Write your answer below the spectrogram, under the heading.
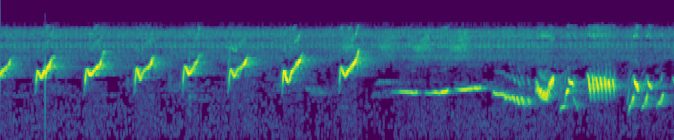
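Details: White-rumped shama from Aceh repeating a sharp upward-sweeping whistle about twice a second, then a long even whistle and a jumbled burst of chirps, with background hiss.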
